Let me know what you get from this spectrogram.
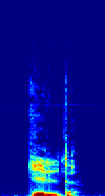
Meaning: guild
- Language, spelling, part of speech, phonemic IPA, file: French, guilde, noun, /ɡild/, LL-Q150 (fra)-guilde.wav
